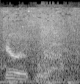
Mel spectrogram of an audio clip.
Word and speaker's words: Aerith: Because the Japanese version was the correct way to say it, Aerith.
